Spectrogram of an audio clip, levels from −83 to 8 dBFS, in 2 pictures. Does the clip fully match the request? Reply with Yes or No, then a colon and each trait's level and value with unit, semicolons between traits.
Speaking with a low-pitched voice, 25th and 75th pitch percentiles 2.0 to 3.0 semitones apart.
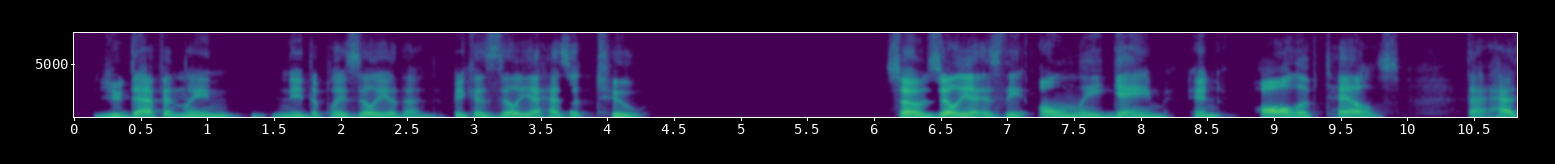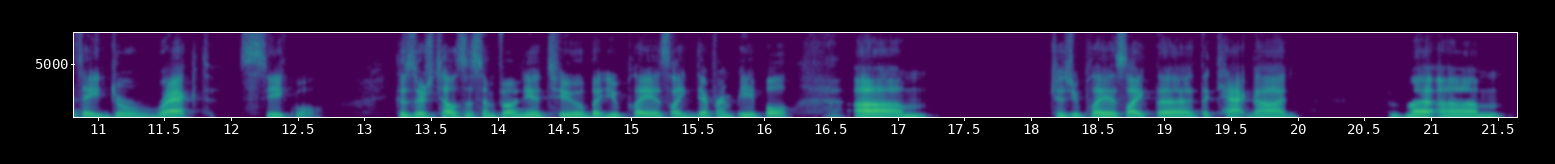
No: low, 125 Hz; average, 3.5 semitones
